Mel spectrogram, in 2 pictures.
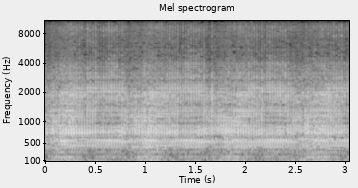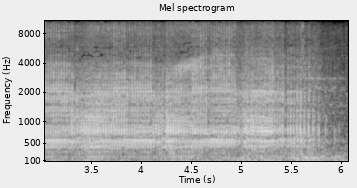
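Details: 2005 Volvo V70, engine running: steady raspy whir with high droning tone from the clutch-type alternator pulley, which wobbles side to side; alternator's own bearing also found worn.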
